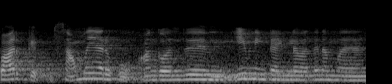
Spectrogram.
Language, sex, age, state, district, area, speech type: Tamil, female, 30-45, Tamil Nadu, Cuddalore, rural, spontaneous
